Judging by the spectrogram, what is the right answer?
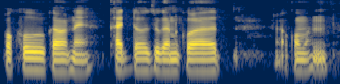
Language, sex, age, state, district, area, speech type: Assamese, male, 18-30, Assam, Golaghat, rural, spontaneous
